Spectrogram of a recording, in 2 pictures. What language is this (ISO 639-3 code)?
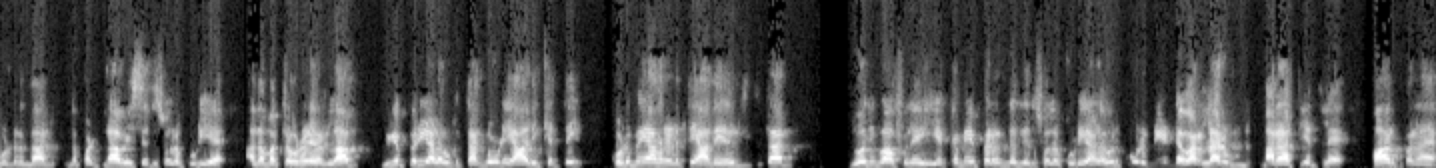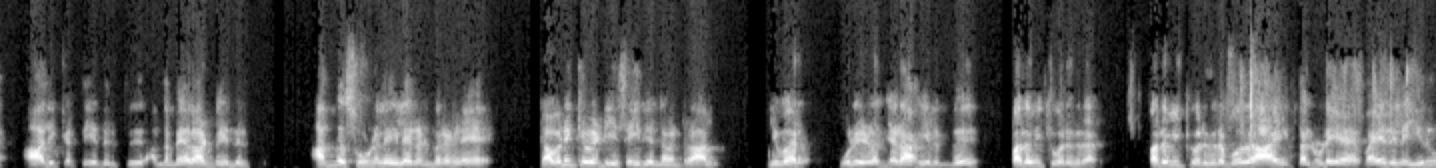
tam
